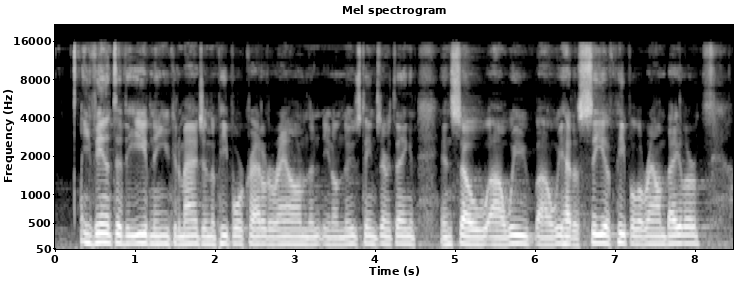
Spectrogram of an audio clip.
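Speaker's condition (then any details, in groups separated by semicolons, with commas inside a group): No condition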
